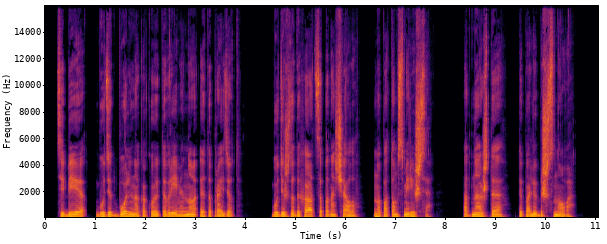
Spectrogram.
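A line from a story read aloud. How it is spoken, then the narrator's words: Quiet reassurance. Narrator (Russian): заверил он тихо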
